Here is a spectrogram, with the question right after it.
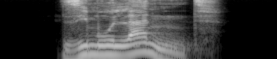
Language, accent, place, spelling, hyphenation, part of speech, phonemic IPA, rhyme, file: German, Germany, Berlin, Simulant, Si‧mu‧lant, noun, /zimuˈlant/, -ant, De-Simulant.ogg
- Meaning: malingerer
